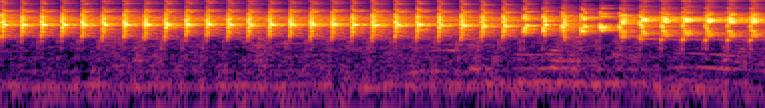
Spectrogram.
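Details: Ngekek of a lovebird, meant to trigger singing in other lovebirds. Rapid rhythmic high chatter with pulses evenly spaced, climbing to a higher pitch in the final second.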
